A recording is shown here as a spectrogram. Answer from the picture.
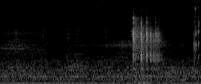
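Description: A brief jingling clatter, like small hard objects dropping, about a second and a half in, over faint steady room hiss.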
